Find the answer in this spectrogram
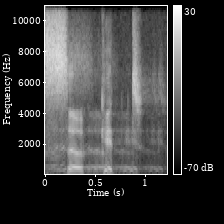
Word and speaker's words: circuit: to pronounce I said it's pronounced as circuit no I always teach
